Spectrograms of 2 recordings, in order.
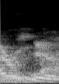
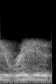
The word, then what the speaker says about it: Rhea: Our resident ninja warrior that got her ass whooped by Rhea Ripley. Everybody pronounces this girl's name wrong. Well, a lot of people say Rhea instead of Rhea.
